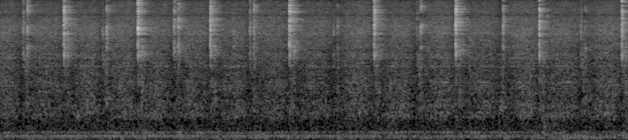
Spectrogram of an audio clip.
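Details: VersaClimber, second unit sent after the first squeaked loudly: quiet hum with a sharp high squeak-tick on every stroke, about eighty per minute, from the moving frame; cause unknown.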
